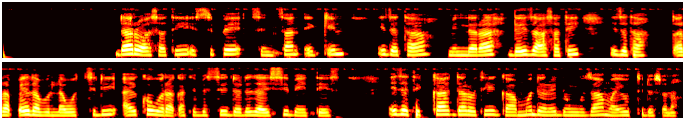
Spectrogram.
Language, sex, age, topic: Gamo, female, 25-35, government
